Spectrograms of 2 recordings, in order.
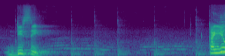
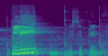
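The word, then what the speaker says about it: discipline: लगता होगा ये डिस्की, याद रखना एस के बाद तुरंत सी आ जाता है, तो मोस्टली केसेस में क्या हो जाता है, वो सी साइलेंट हो जाता है। जैसे देखो साइंस की स्पेलिंग, एस के बाद क्या है बेटा, सी है, इसको साइंस नहीं पढ़ेंगे, साइलेंट है। तो वैसे डिस्क नहीं पढ़ेंगे, डिसी फिर प्लेन, डिसिप्लिन।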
